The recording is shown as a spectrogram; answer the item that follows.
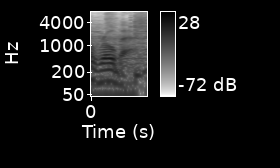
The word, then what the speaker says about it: Rhoback: possible get them a robot that's spelled r h o b a c k and we have a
